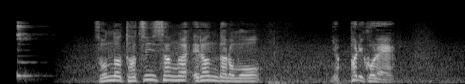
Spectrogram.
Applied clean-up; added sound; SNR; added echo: none; Cowbell; 17 dB; none.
